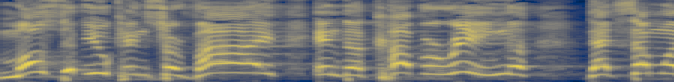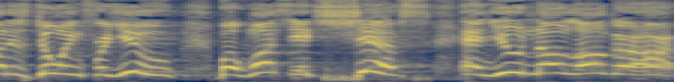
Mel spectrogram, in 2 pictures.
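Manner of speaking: slow, one blow at a time.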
